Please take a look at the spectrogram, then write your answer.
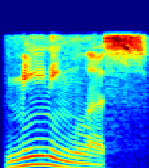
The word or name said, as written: meaningless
